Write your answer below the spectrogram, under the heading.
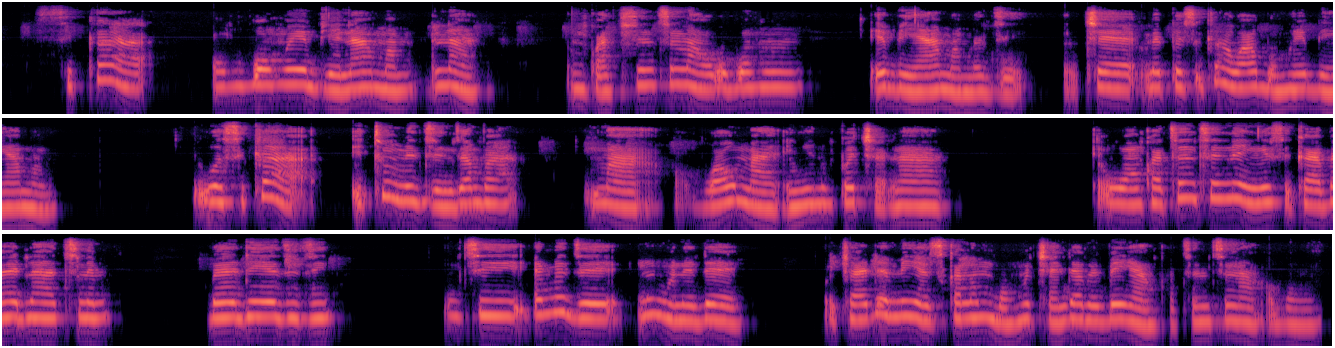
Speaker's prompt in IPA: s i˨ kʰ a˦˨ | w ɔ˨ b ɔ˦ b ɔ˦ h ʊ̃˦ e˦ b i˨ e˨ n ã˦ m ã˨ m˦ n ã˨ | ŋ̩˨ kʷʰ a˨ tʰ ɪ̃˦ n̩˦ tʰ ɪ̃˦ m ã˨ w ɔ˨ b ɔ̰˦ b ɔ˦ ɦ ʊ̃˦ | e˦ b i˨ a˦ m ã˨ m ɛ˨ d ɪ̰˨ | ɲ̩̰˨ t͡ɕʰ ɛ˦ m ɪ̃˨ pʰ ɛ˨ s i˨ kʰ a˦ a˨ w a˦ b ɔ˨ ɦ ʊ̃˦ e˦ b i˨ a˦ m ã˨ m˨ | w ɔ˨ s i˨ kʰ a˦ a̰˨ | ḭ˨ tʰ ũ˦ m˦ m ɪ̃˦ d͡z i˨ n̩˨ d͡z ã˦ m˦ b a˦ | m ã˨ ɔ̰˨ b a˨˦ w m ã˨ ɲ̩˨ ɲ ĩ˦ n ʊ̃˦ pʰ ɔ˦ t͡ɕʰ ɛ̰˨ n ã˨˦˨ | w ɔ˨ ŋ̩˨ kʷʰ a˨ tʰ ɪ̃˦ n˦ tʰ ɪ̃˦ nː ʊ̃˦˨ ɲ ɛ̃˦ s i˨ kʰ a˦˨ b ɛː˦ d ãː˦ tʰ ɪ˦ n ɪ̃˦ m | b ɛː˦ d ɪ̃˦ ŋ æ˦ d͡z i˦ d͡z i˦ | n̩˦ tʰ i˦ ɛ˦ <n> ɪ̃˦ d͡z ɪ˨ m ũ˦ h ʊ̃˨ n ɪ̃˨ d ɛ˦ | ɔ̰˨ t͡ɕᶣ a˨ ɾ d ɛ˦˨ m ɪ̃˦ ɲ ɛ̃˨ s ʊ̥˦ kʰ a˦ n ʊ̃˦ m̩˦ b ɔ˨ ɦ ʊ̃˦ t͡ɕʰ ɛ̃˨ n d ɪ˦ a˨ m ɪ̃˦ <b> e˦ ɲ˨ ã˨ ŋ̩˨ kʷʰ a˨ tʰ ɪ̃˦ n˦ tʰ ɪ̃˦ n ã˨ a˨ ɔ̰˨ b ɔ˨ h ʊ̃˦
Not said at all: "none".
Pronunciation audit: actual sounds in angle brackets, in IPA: m, b

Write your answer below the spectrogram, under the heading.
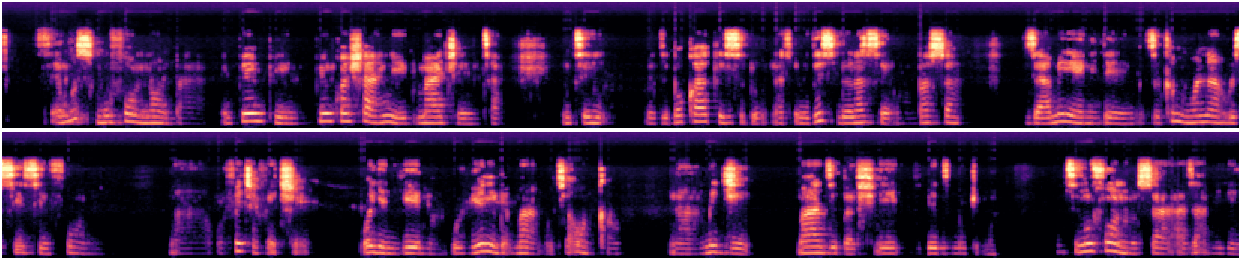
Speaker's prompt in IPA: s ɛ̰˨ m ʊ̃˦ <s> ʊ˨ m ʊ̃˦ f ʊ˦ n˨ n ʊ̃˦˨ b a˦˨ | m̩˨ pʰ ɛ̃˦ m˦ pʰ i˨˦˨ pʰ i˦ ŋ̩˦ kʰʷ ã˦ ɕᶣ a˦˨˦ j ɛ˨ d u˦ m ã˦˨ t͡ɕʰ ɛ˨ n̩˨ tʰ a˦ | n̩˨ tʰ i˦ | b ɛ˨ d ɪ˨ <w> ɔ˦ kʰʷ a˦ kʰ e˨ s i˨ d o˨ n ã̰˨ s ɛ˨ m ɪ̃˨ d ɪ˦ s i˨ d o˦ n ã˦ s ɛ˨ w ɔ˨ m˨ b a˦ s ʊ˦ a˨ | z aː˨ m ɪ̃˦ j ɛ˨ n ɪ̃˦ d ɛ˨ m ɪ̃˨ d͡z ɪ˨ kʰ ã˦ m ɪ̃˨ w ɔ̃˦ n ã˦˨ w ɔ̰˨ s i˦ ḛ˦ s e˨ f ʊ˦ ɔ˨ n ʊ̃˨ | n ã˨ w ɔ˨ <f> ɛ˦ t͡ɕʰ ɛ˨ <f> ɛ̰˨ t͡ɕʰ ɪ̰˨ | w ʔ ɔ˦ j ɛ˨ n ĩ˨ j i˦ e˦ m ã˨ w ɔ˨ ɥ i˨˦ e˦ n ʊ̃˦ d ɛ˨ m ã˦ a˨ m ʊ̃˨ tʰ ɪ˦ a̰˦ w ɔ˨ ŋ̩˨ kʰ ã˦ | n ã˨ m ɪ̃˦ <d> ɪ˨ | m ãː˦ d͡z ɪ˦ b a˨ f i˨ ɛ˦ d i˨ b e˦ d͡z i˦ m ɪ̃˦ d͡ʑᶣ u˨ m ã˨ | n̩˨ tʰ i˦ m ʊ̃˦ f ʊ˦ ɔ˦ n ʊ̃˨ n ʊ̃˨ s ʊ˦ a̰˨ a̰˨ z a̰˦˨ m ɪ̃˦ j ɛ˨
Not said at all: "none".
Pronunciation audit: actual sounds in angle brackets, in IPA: s, b, f, f, d͡ʑ

